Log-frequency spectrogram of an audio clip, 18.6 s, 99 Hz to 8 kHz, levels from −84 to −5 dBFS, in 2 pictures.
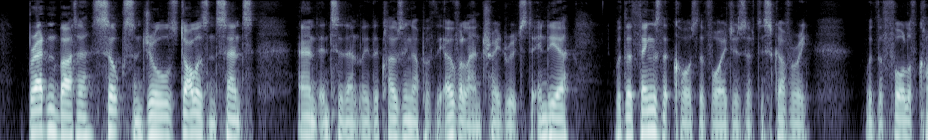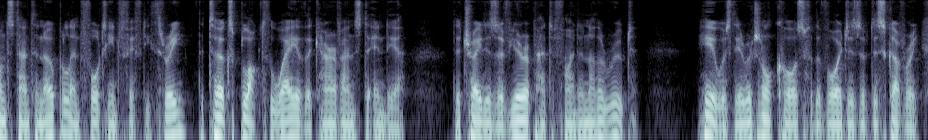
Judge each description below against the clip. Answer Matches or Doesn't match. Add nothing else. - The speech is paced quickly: Matches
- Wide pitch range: Doesn't match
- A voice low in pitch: Matches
